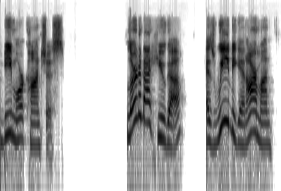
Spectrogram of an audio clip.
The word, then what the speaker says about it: hygge: pronounce, hygge is spelled Hygee. I would have never guessed that hygge is how you pronounce that. I would have said hygee.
